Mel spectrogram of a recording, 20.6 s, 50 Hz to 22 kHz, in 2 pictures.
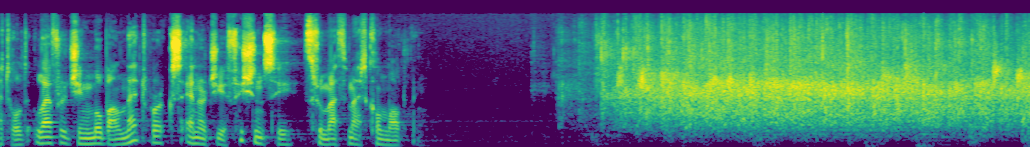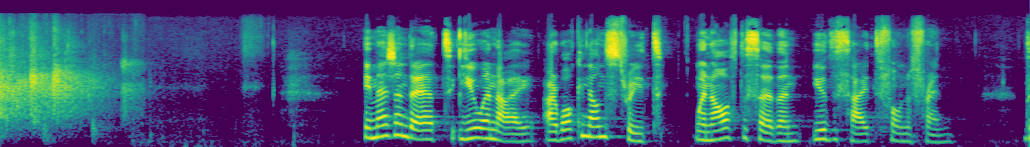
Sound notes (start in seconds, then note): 5.3 audience applauding; 10.3 footsteps echoing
